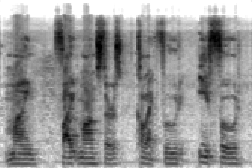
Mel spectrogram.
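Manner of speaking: ordinary talk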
